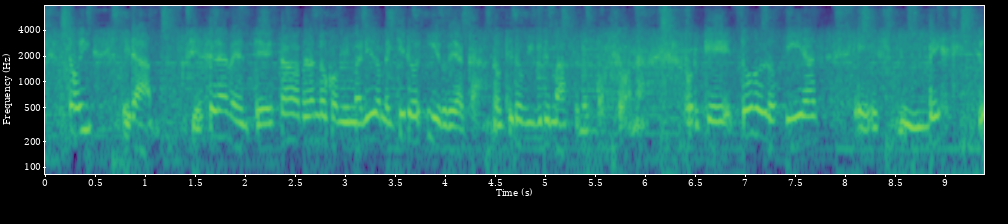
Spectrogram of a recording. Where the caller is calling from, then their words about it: Olivos, Buenos Aires Province, Argentina; yo vivo acá en Olivos y tengo mucho gorilaje.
